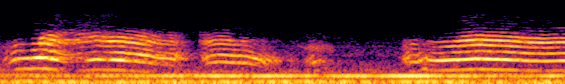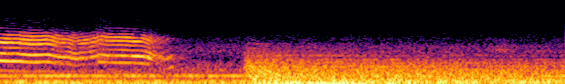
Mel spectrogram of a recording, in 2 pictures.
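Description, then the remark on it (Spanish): A baby wails in loud, drawn-out cries, two long bursts with a short gap, then the crying stops and a low rumbling hiss takes over. “Era un llanto, no de esos que suenan como balbuceos o movimientos de bebé, no. Era un llanto real.”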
